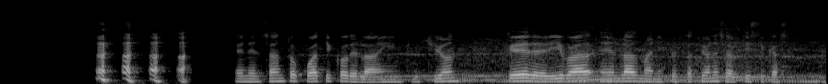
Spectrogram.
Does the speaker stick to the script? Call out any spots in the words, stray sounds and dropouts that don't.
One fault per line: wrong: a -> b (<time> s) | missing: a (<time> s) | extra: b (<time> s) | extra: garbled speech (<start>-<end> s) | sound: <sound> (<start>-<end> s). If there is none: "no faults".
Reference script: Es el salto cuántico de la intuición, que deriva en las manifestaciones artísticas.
sound: laugh (0.9-1.9 s)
